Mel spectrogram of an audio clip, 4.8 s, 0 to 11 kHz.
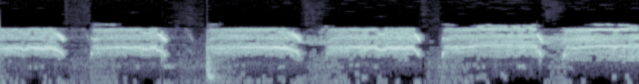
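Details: At a Włocławek, Poland peregrine falcon nest, 3 June 2010, feeding time with a sibling returning loudly; grating, drawn-out wailing screams repeat roughly once a second, with a short knock partway through.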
